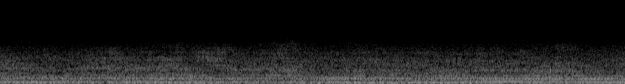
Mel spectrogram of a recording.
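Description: Steady low engine drone made of several held pitches, shifting slightly near the end, typical of a propeller aircraft passing overhead.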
